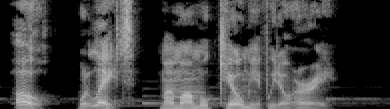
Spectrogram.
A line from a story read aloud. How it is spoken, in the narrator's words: said loudly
